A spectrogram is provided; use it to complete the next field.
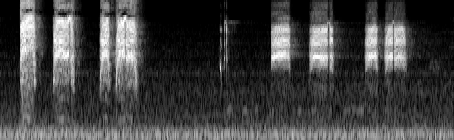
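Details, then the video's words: Black francolin (Kala Teetar) call recording, played to make captive birds start calling. Two phrases of four loud, harsh, rasping notes, separated by a faint short note, over quiet low background hiss. "کالے تیتر کی مستی والی آواز - Kala Teetar Calling Voice"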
